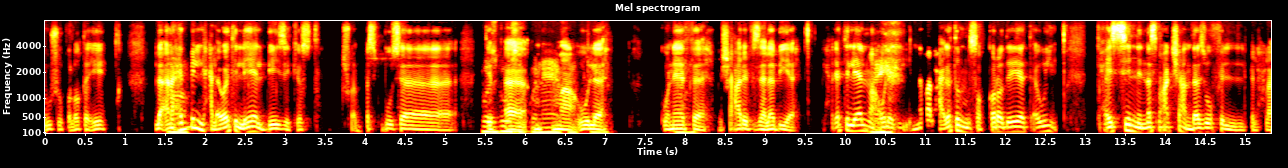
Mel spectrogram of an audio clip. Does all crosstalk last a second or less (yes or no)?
no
